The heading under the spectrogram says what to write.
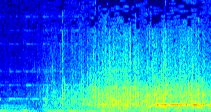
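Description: Applause from a large audience in the sports hall in Bled, Yugoslavia, during a live TV broadcast, swells into a dense, steady wash of clapping, growing louder across the couple of seconds, with a faint sustained tone surfacing near the end.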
